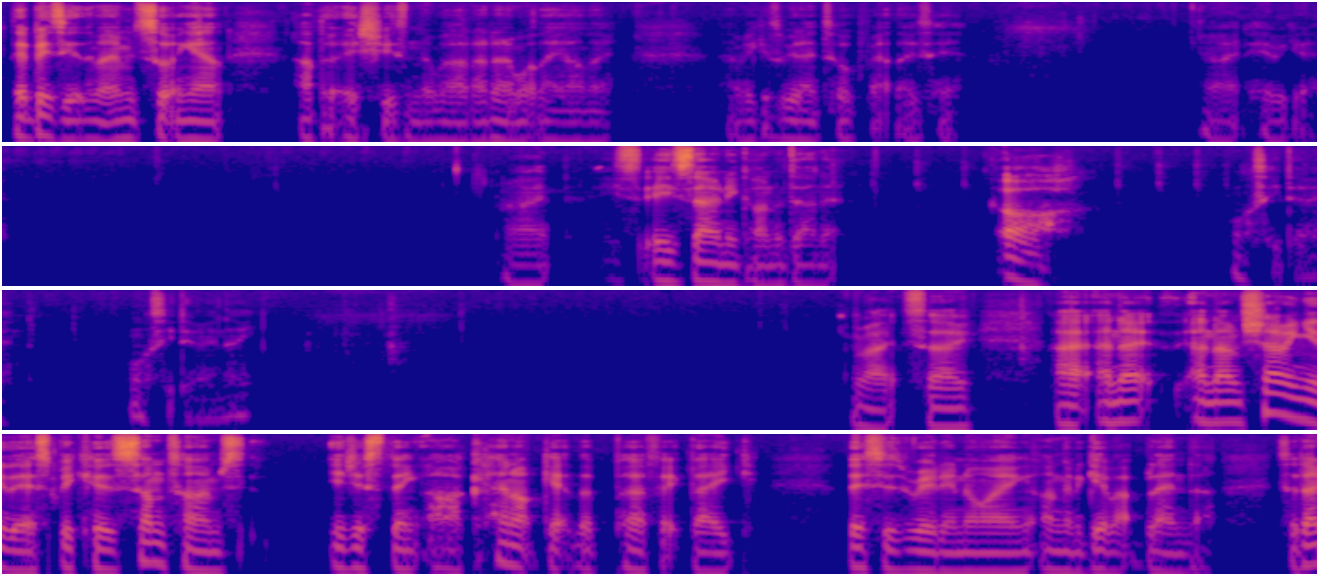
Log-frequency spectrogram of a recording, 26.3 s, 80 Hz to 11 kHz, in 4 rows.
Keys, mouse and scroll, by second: 2.8 middle click, 3.5-7.0 drag, 7.0 middle click, 7.6-14.5 drag, 14.5 ctrl+middle click, 15.1-16.7 drag, 16.7-18.1 middle drag, 18.1-19.3 drag, 19.3 shift+middle click, 19.8 click, 20.6-21.6 middle drag, 21.6-24.2 drag, 24.2 middle click, 24.8-26.3 drag.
